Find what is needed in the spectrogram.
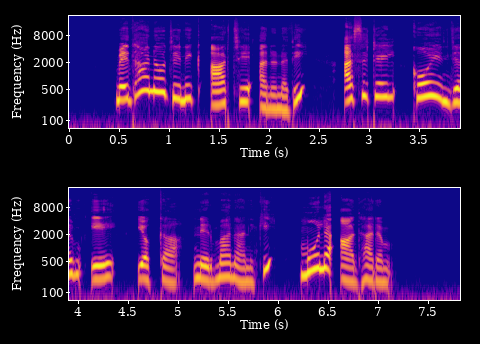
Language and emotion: Telugu, neutral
